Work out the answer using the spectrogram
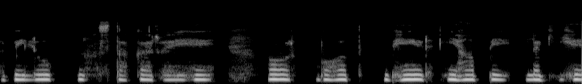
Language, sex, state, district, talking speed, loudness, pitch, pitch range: Hindi, female, Bihar, Lakhisarai, 135 wpm, -24 LUFS, 220 Hz, 215-225 Hz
